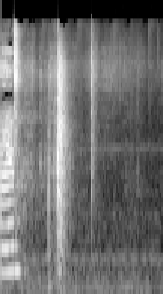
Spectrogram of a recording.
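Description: Scissors handled over a burlap ribbon: one short clack about three-quarters of a second in, then a fainter tick, over a low steady hum.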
